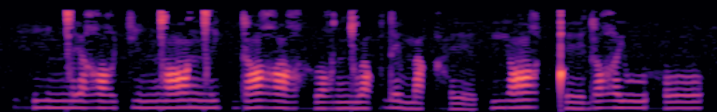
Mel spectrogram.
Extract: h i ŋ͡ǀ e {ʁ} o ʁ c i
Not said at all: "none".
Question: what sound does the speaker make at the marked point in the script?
ʁ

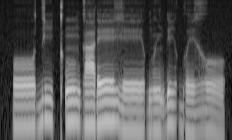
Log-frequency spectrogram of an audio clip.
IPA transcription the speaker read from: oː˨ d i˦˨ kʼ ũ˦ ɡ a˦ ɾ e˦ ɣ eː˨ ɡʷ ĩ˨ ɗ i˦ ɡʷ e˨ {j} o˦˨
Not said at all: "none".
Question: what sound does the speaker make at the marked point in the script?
ɣ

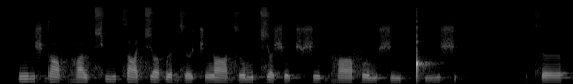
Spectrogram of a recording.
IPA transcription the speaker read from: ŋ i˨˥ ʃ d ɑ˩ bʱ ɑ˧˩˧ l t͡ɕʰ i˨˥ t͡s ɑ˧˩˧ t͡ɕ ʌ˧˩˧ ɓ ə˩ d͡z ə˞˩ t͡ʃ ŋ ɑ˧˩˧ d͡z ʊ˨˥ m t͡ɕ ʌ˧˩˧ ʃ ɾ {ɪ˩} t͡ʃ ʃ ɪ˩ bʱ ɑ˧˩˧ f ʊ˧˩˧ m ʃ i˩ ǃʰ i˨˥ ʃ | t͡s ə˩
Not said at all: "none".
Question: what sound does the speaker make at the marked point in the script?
ɪ˩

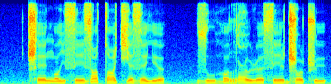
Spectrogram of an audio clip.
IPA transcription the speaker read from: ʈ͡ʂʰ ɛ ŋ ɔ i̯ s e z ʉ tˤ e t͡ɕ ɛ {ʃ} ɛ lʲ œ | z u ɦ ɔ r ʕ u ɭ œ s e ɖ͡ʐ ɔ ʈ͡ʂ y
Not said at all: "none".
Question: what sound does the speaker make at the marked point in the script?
z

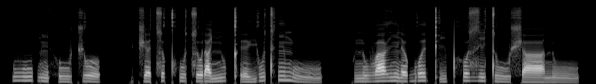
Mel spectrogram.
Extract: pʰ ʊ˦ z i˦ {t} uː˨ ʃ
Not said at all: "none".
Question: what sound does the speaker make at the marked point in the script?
t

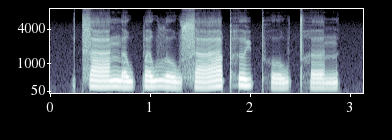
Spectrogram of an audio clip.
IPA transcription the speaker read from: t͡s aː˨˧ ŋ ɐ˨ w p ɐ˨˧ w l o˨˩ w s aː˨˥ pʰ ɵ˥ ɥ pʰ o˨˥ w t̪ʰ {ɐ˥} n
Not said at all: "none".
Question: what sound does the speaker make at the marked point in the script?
ɐ˧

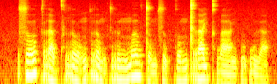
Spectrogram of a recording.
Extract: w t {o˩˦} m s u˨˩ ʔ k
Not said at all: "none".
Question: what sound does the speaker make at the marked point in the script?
o˩˦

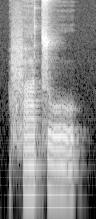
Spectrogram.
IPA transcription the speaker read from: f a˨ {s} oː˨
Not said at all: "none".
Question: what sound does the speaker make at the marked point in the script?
t͡s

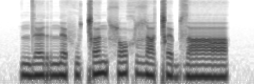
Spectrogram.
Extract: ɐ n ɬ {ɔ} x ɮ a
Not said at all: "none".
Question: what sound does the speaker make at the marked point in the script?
ɔ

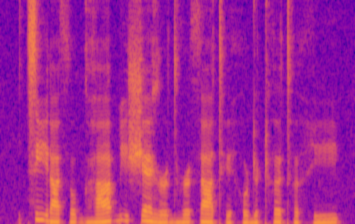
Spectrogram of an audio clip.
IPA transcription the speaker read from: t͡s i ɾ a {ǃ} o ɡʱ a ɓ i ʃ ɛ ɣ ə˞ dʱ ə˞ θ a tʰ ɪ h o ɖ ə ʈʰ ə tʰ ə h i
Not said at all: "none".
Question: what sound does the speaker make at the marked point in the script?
θ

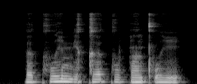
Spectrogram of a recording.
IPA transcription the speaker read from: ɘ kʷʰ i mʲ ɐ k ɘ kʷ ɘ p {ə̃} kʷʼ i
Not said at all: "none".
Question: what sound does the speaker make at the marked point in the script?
ə̃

